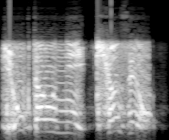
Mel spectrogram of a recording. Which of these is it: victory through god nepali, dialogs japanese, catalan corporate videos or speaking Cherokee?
dialogs japanese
